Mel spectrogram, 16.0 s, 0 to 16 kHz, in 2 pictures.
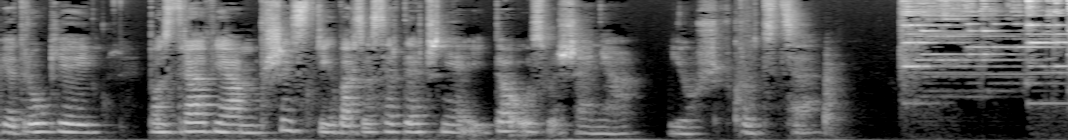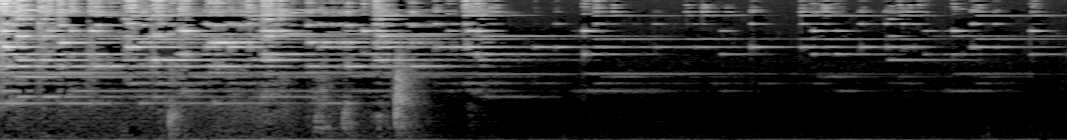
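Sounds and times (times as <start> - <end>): chimes tinkling: 6.8 - 16.0.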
